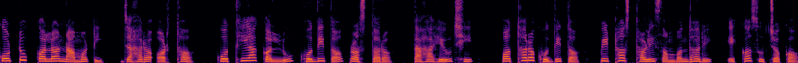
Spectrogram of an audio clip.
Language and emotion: Odia, neutral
